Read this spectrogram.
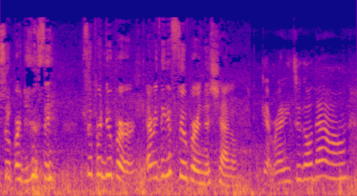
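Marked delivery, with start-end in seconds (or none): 0.0-3.6 high, loud and fast; excited. Real, not acted. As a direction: hype up the catchphrase. Playful super chant.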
